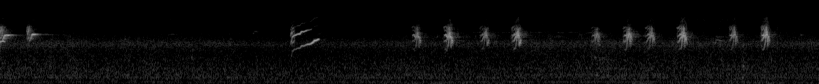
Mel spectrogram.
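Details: Partially albino Eurasian tree sparrow gives about a dozen short, bright chirps at an irregular pace, with one quick rising twitter; background otherwise quiet.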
